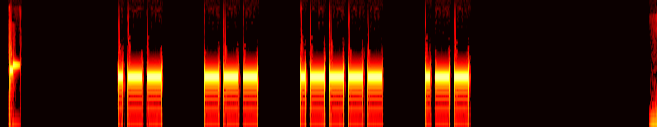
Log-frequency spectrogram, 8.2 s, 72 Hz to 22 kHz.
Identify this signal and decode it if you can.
Morse code, heard as a keyed tone, about 21 wpm, spaced as for 11 wpm, 700 Hz. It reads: WO1W
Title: USA Call Signs - 4 Characters - 3x Character Spacing - 20wpm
